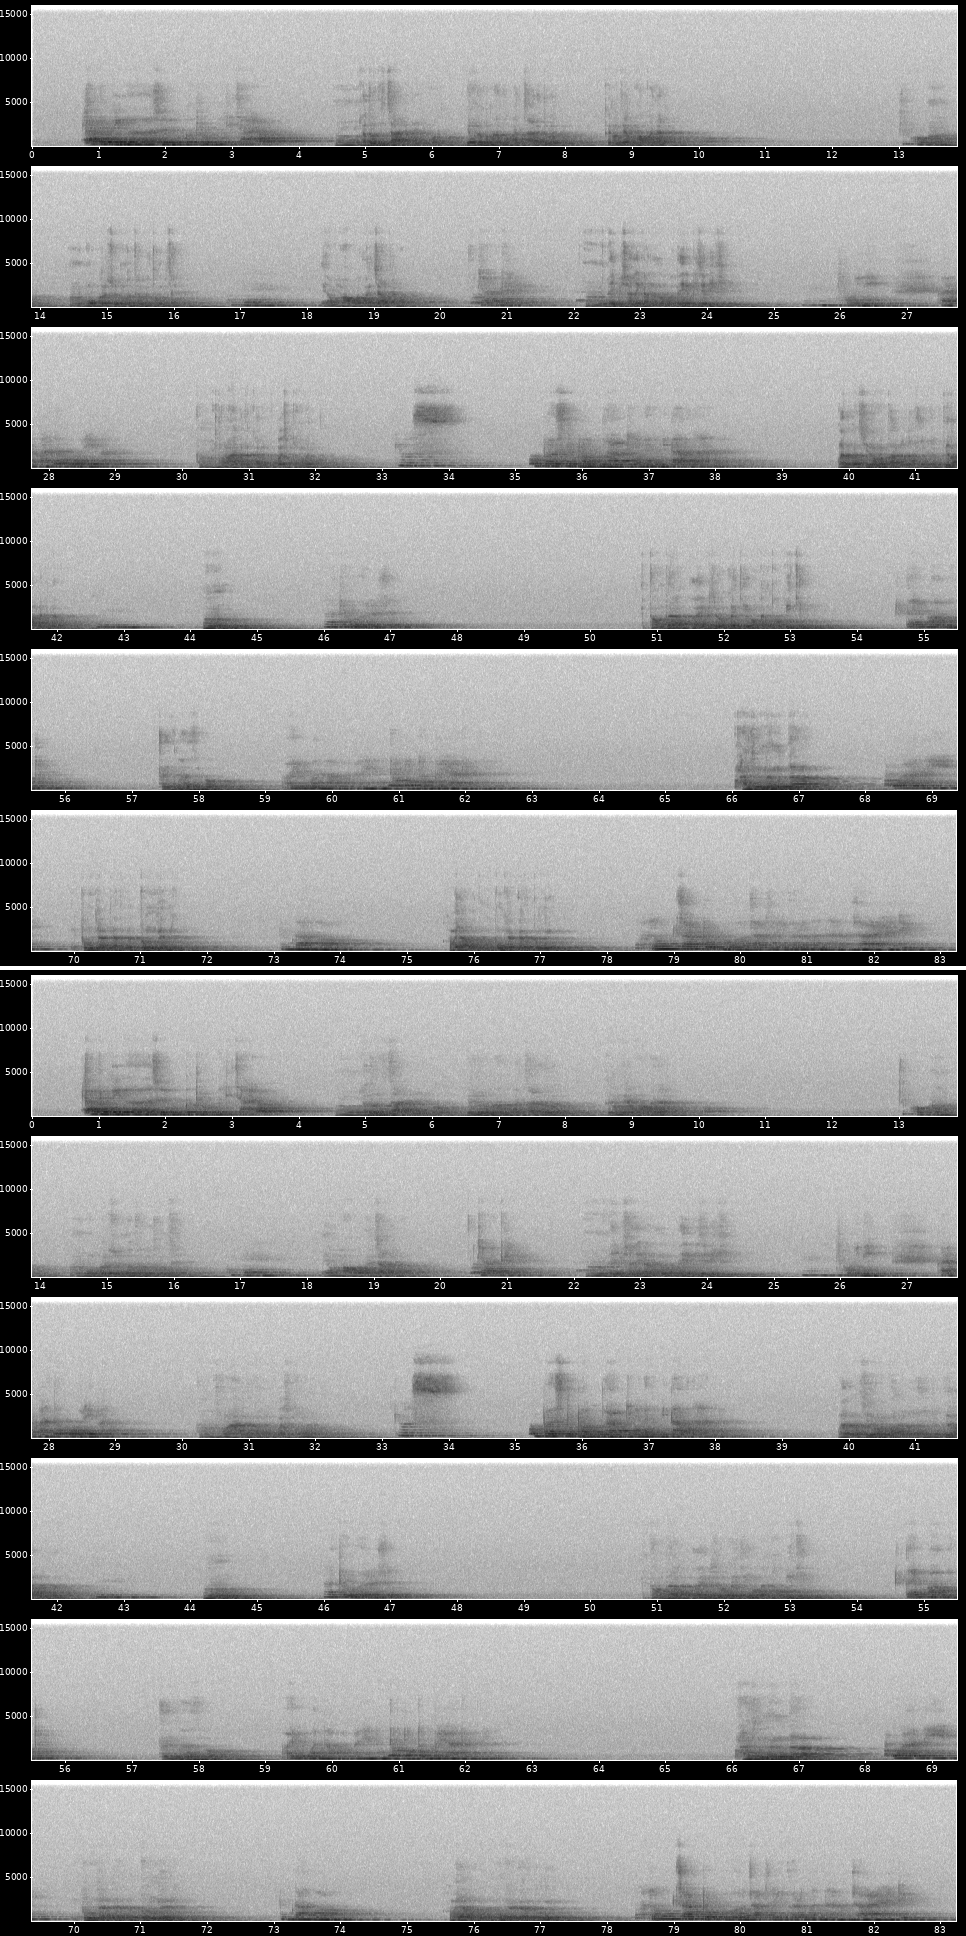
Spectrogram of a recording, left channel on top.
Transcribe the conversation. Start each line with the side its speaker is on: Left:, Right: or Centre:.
Right: ꯊꯔꯣꯏꯒ ꯁꯣꯏꯕꯨꯝꯒ ꯊꯣꯡꯕꯗꯤ ꯆꯥꯔꯦ
Left: ꯎꯝ ꯑꯗꯨꯗꯤ ꯆꯥꯔꯦꯗ ꯑꯩꯁꯨꯀꯣ ꯌꯨꯝꯗ ꯑꯩꯈꯣꯏ ꯃꯅ ꯊꯣꯡꯀꯥꯟꯗ ꯆꯥꯔꯦ ꯑꯗꯨꯒ ꯀꯩꯅꯣꯗꯤ ꯌꯥꯝ ꯍꯥꯎꯕ ꯍꯥꯏꯇꯥꯔꯦ
Right: <unintelligible> ꯑꯣꯀ
Left: ꯎꯝ ꯎꯝ ꯑꯣꯀ ꯁꯣꯏꯕꯨꯝꯒꯊꯧꯔꯒ ꯊꯣꯡꯉꯆꯥꯏ
Right: ꯎꯝ
Left: ꯌꯥꯝ ꯍꯥꯎꯋꯦ ꯅꯪ ꯆꯥꯗ꯭ꯔꯤꯕ
Right: ꯆꯥꯗ꯭ꯔꯤ
Left: ꯎꯝ ꯑꯩ ꯄꯩꯁꯥ ꯂꯩꯀꯥꯟꯗ ꯅꯣꯡꯃ ꯂꯩꯔ ꯄꯤꯖꯕꯤꯈꯤ
Right: ꯎꯝ ꯍꯣꯏꯅꯦ ꯀꯔꯝ ꯀꯥꯟꯗꯕꯨ ꯑꯣꯏꯔꯤꯕ
Left: ꯎꯝ ꯍꯥꯏꯕꯗꯤ ꯈꯜꯂꯨ ꯁ ꯐꯪꯕꯅꯤ
Right: ꯀ꯭ꯂꯥꯁ ꯕꯁꯇꯣ ꯐꯪ ꯂꯥꯛꯇ꯭ꯔꯤꯉꯩꯗ ꯅꯨꯃꯤꯠ ꯇꯥꯕꯅ ꯍꯥꯟꯅꯒ
Left: ꯑꯗꯣ ꯉꯁꯤ ꯅꯣꯡꯃ ꯇꯥꯔꯒꯁꯨ ꯍꯌꯦꯡꯛꯦ ꯂꯥꯛꯀꯅꯤ ꯀ
Right: ꯎꯝ
Left: ꯎꯝ
Right: ꯑ ꯇ ꯑꯣꯏꯔꯁꯨ
Left: ꯏꯇꯣꯝꯇ ꯂꯩꯔꯕꯁꯨ ꯀꯩꯀꯩ ꯋꯥꯈꯜ ꯐꯥꯎꯕꯤꯒꯦ
Right: ꯇ ꯐꯥꯎꯦ
Left: ꯀꯩꯒꯤꯅꯣ ꯍꯥꯏꯁꯤꯕꯣ
Right: ꯑꯌꯨꯛ ꯉꯟꯅ ꯍꯧꯒꯠꯄꯅꯤ ꯅꯨꯡꯊꯤꯟꯗ ꯇꯨꯝꯕ ꯌꯥꯗꯕꯅꯤꯅ
Left: ꯍꯥꯏꯁꯦ ꯅꯅꯨꯗ
Right: ꯃꯥꯅꯦ
Left: ꯄꯨꯡ ꯀꯌꯥ ꯀꯌꯥꯗꯒ ꯇꯨꯡꯒꯦ
Right: ꯇꯨꯡꯗꯒꯣ
Left: ꯑꯌꯥꯝꯕ ꯃꯇꯝꯗ ꯄꯨꯡ ꯀꯌꯥ ꯀꯌꯥꯗ ꯇꯨꯡꯏ
Right: ꯑꯗꯨꯝ ꯆꯥꯛ ꯇꯣꯛꯄꯒ ꯆꯥꯛꯁꯦ ꯈꯔ ꯉꯟꯅ ꯑꯗꯨꯝ ꯆꯥꯔꯦ ꯍꯥꯏꯗꯤ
